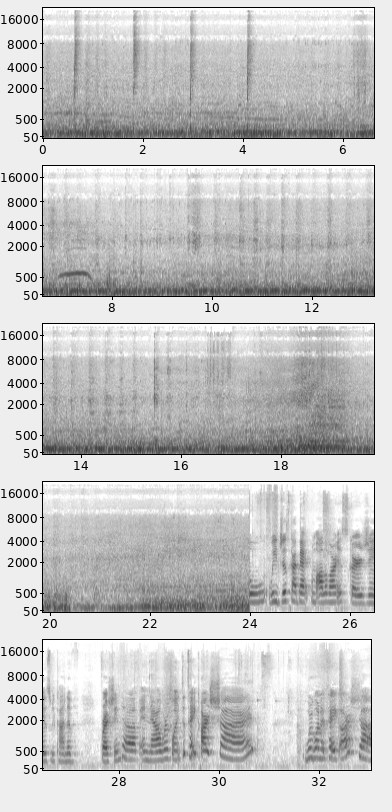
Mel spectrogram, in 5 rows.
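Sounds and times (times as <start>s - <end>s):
atv engine droning: 0.0s - 24.0s.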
